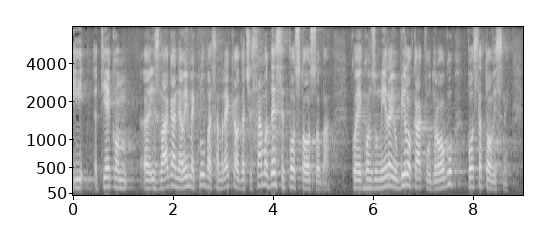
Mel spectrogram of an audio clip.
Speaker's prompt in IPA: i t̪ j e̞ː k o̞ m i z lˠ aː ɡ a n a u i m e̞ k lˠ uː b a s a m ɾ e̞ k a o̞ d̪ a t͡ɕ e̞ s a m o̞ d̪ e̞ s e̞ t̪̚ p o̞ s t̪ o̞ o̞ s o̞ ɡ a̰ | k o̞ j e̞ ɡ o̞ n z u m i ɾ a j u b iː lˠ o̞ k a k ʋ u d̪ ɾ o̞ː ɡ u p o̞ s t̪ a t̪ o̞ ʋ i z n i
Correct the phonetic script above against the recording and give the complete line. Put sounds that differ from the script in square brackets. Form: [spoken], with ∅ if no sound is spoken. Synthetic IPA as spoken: i t̪ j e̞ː k o̞ m i z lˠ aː ɡ a [ɲ] a u i m e̞ k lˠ uː b a s a m ɾ e̞ k a o̞ d̪ a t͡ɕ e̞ s a m o̞ d̪ e̞ s e̞ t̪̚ p o̞ s t̪ o̞ o̞ s o̞ [b] a̰ | k o̞ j e̞ [k] o̞ n z u m [iː] ɾ a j u b iː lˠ o̞ k a k ʋ u d̪ ɾ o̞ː ɡ u p o̞ s t̪ a t̪ o̞ ʋ i [s] n i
